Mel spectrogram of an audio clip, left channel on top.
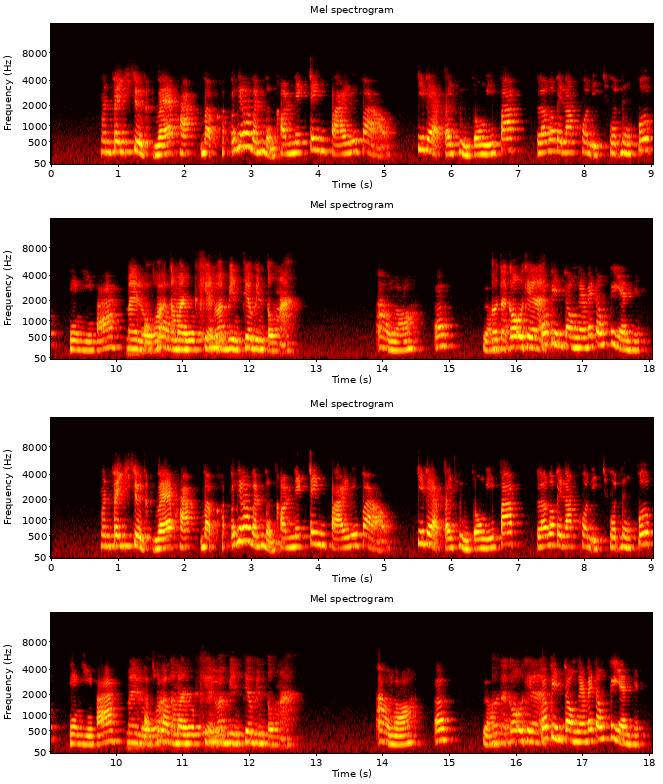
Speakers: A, on the right; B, on the left.
A: มันไปจุดแวะพักแบบที่ว่ามันเหมือน connecting flight หรือเปล่าที่แบบไปถึงตรงนี้ปั๊บแล้วก็ไปรับคนอีกชุดหนึ่งปุ๊บอย่างนี้ปะ
B: ไม่รู้อะแต่มันเขียนว่าบินเที่ยวบินตรงนะ
A: แบบที่เราเจอเมื่อกี้อ้าวเหรอเออเหรอ
B: เออแต่ก็โอเคแหละ
A: ก็บินตรงไงไม่ต้องเปลี่ยนไง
